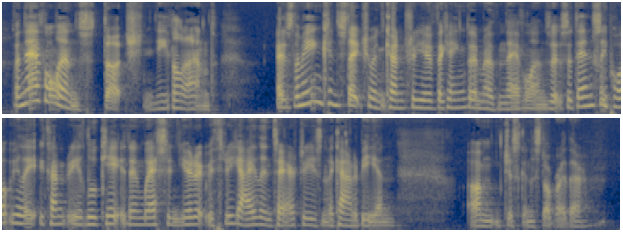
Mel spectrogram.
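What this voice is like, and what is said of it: Mild put-on Scottish accent. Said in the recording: “if you do it in a broader Scottish accent ... That was the accent. It sort of turned to 8, not 11”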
